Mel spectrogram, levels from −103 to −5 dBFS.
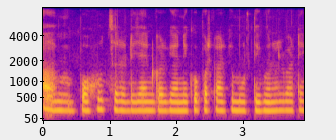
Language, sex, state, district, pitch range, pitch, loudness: Bhojpuri, female, Uttar Pradesh, Gorakhpur, 190-195 Hz, 195 Hz, -22 LUFS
